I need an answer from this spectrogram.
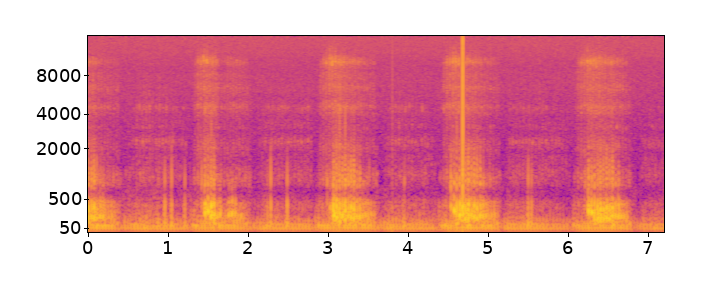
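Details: Cat purr with a constant low rumble, rising into stronger pulses about every one and a half seconds, four clear swells heard, close and quiet setting.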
